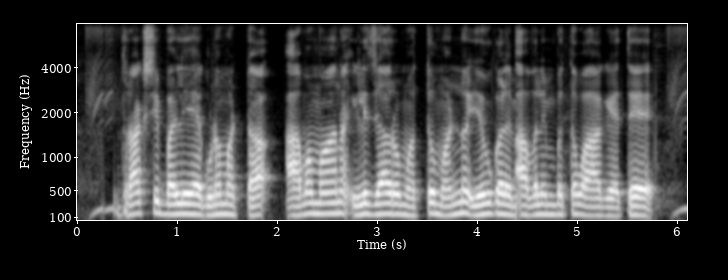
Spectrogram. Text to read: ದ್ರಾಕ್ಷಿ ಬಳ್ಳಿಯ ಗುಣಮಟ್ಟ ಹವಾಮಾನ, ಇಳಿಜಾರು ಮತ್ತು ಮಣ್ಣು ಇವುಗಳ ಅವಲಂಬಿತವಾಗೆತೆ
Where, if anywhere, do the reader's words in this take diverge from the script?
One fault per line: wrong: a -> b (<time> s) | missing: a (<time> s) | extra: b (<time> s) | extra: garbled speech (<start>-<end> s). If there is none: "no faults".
no faults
